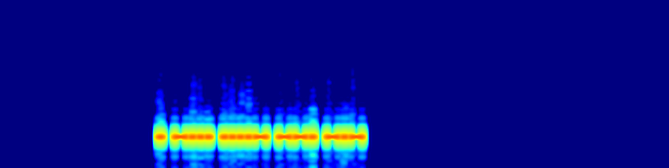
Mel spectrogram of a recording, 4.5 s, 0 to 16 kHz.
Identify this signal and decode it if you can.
Morse code, heard as a keyed tone, about 45 wpm, 700 Hz. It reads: EB4GK
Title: DXCC-100 Call Signs - 5 Characters - Repeated 2x - 45wpm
